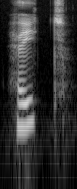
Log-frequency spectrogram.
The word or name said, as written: hoeyt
